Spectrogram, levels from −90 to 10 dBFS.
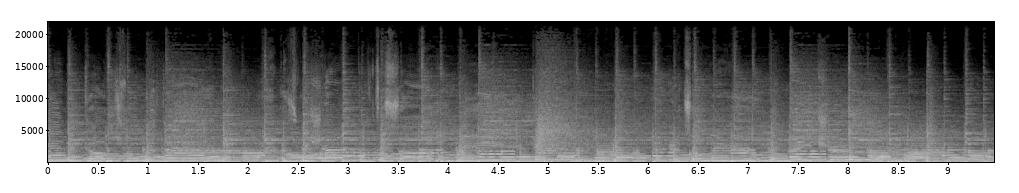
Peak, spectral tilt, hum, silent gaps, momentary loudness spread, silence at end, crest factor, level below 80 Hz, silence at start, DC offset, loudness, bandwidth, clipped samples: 0 dBFS; -5 dB/octave; none; none; 2 LU; 0 s; 16 dB; -26 dBFS; 0 s; under 0.1%; -17 LUFS; 19.5 kHz; under 0.1%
